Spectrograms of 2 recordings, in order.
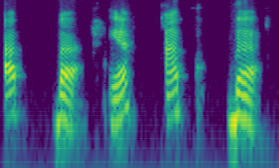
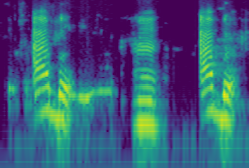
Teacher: Abba ini ada pertemuan ya, ada pertemuan di antara kedua bibir ya, bibir atas dan bibir bawah. Ya, ini bertemu ya, bertemu secara rapat ya. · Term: huruf ba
